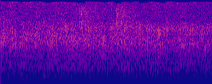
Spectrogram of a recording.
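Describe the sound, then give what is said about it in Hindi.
Audience applause at a conference in India, a steady, even wash of many people clapping that stays at a constant level throughout. “Tali बजाइए।”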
